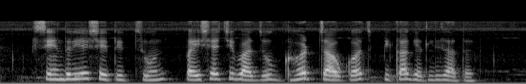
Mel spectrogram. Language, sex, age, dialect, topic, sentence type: Marathi, female, 18-24, Southern Konkan, agriculture, statement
